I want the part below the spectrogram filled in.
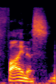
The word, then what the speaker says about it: Phineas: Their father pronounced it Finus Newborn.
